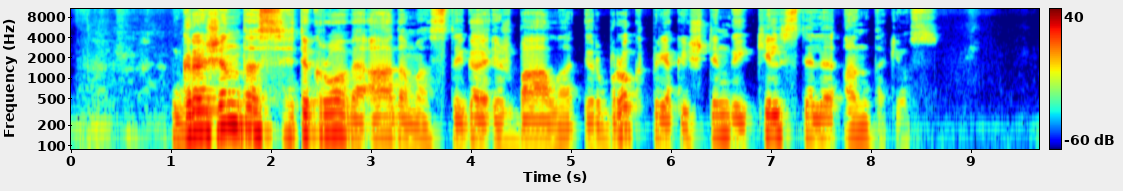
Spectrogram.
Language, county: Lithuanian, Panevėžys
